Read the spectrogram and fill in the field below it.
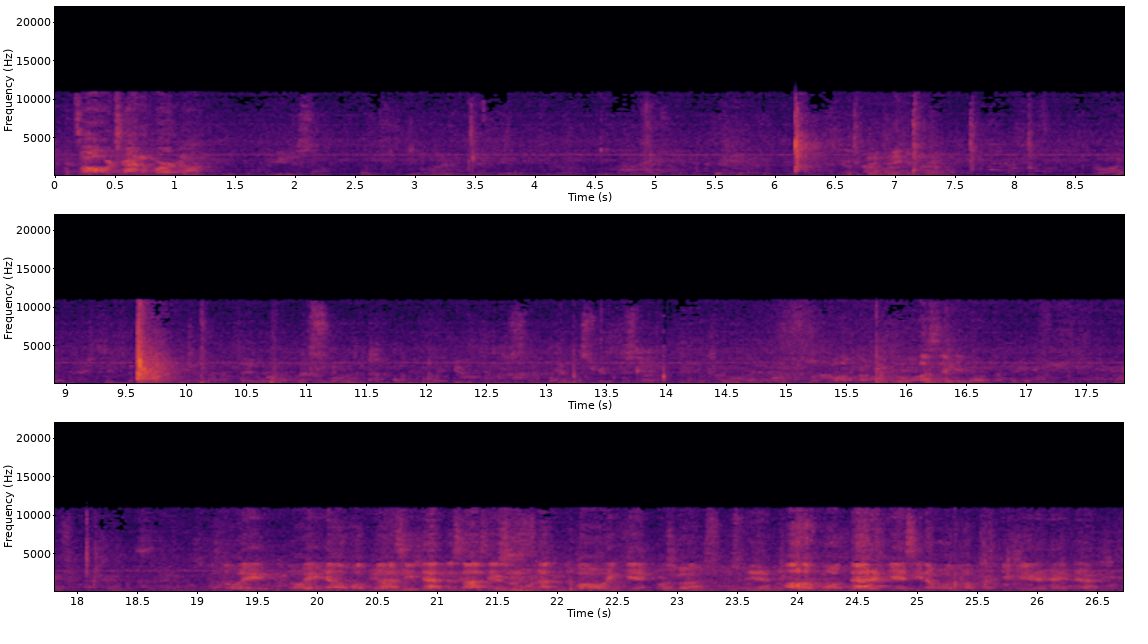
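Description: Several men talk and call out nearby in a large echoing hall.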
